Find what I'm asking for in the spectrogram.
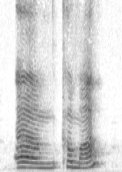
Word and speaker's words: Coman: Coman. – Yeah, yeah. Kingsley Coman. That's a good one. – You had the pronunciation right. That was good.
